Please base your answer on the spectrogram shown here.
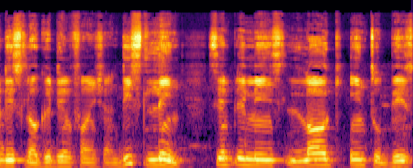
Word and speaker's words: ln: We pronounce it as ln, L-I-N.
